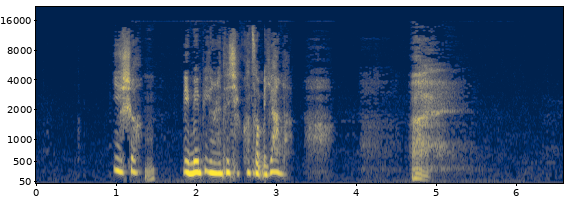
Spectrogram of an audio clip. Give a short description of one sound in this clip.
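A man asks a question in a calm voice.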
